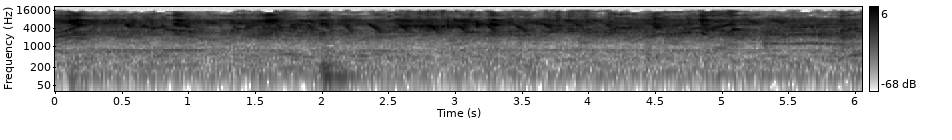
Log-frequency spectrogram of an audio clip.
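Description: Many caged domestic canaries chirping and trilling at once: a busy chatter of quick, high notes that overlap throughout. A brief low bump comes about two seconds in.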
